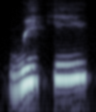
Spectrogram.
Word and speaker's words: Reiki: you correct me she did some type of Reiki yes Reiki uhuh I'm a raiki master as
